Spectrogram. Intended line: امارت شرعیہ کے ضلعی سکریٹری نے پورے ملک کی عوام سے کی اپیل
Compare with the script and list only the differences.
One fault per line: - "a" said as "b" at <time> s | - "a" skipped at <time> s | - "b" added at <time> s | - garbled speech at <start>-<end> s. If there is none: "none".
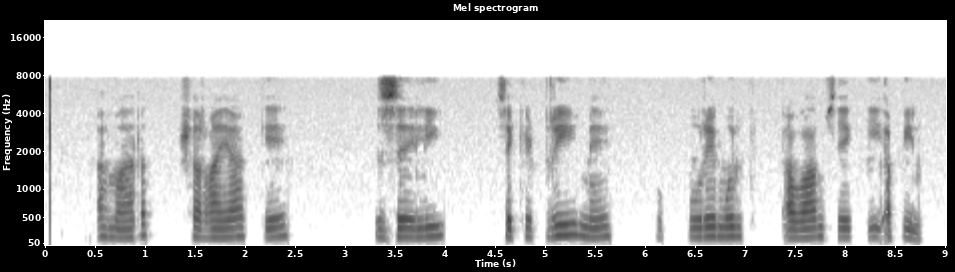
- "کی" skipped at 7.0 s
